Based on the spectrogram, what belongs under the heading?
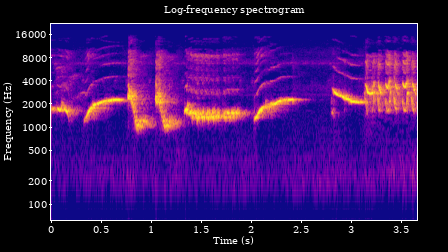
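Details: Loud night song from a white-rumped shama, with rich rising and falling whistles, abrupt swooping notes and a closing burst of harsh buzzy chatter.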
